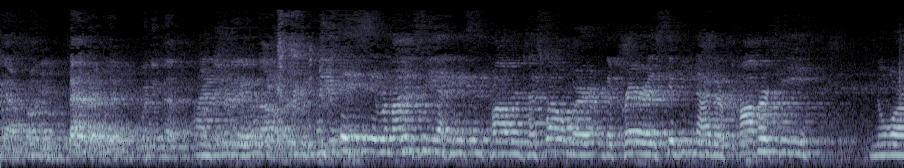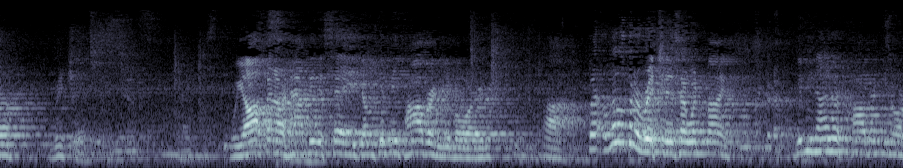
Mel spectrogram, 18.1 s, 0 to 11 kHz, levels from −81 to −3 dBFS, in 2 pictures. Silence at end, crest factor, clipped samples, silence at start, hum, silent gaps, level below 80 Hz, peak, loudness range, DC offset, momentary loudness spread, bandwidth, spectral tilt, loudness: 0 s; 22 dB; under 0.1%; 0 s; none; none; -62 dBFS; -4 dBFS; 4 LU; under 0.1%; 16 LU; 9.6 kHz; -6.5 dB/octave; -26 LUFS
